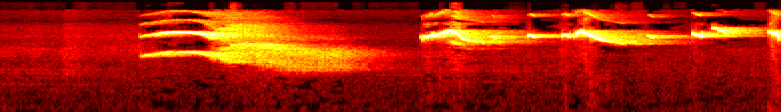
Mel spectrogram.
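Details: Orange-headed thrush singing gacor teler style for training caged birds: a long, buzzy, downslurred phrase, a short gap, then a high, thin whistle with quick flicks and twists.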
